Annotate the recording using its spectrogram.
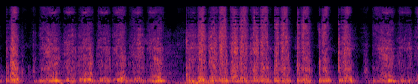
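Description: Farrier's rasp filing the hoof wall of a large Shire cross horse in quick, even back-and-forth strokes, about two or three a second, with a short pause a little after three seconds in. The rasp is dressing off flare and rounding the bottom edge of the wall so it won't chip.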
